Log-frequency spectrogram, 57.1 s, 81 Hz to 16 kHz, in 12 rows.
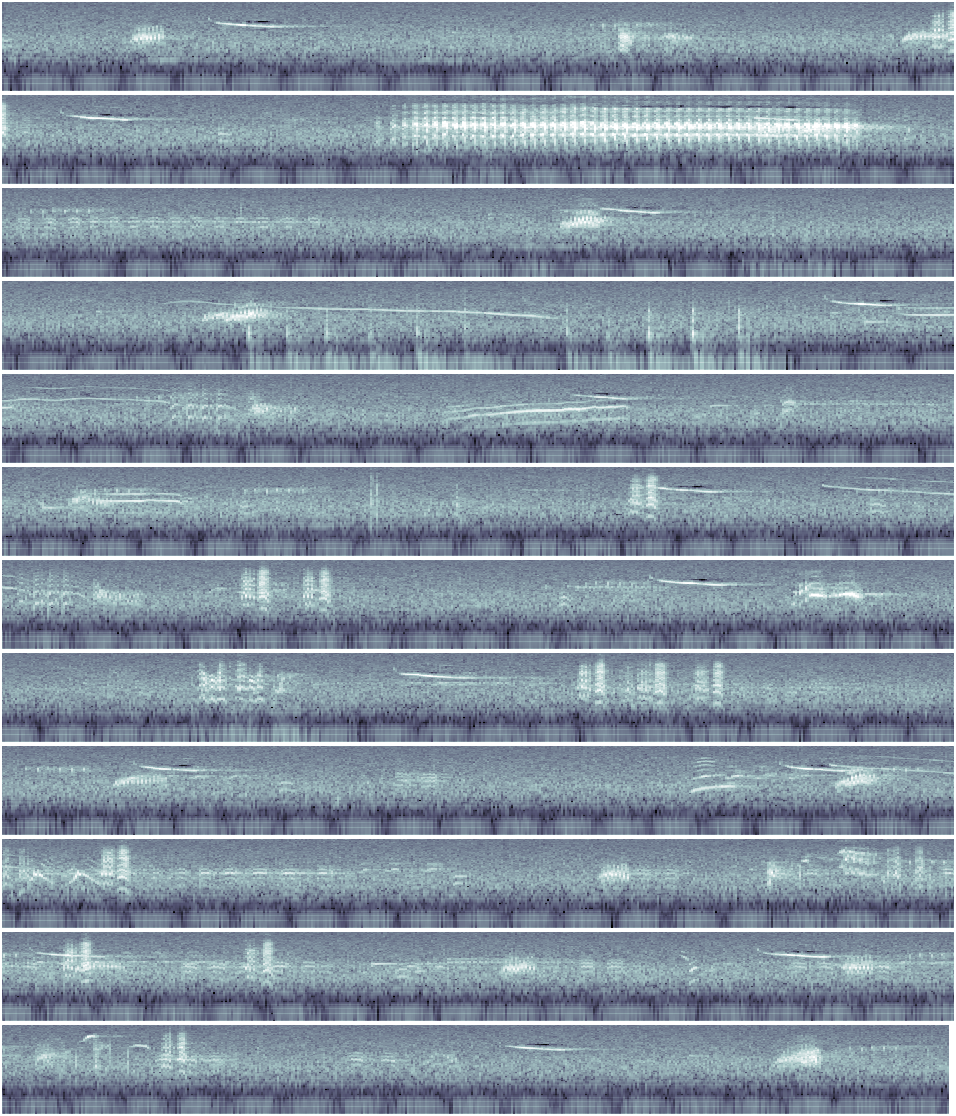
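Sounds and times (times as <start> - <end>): bird chirps and rattling notes: 15.4 - 18.8
high falling bird whistle: 15.5 - 18.6.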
